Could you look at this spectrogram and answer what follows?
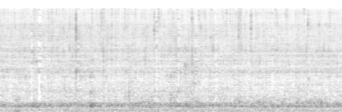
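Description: A coin found with a metal detector is rubbed by hand in a bowl of salted water, producing a steady, close, wet swishing and sloshing with no pauses.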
